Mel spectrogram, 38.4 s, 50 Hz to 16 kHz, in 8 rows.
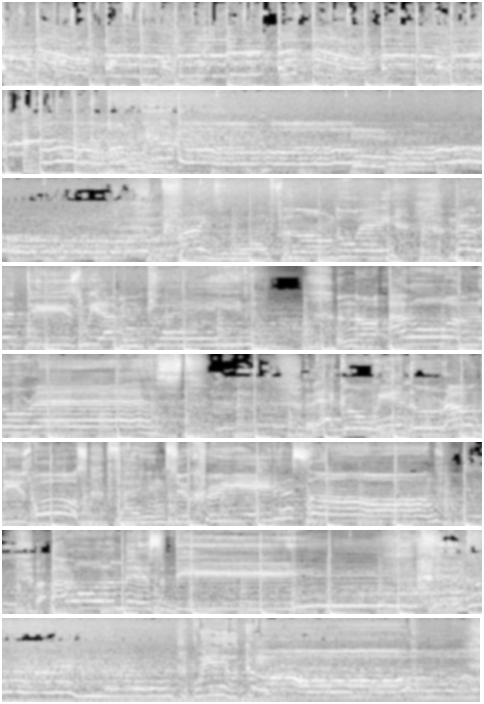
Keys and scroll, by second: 23.5 ctrl+d.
